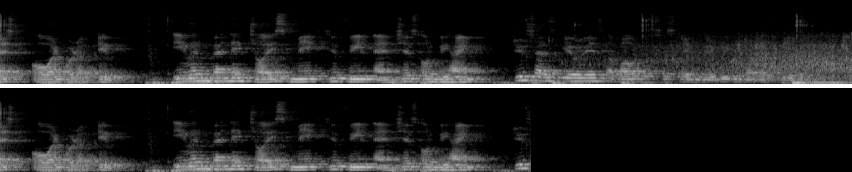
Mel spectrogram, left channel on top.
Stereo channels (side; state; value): right; drops out; at 5.4 s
